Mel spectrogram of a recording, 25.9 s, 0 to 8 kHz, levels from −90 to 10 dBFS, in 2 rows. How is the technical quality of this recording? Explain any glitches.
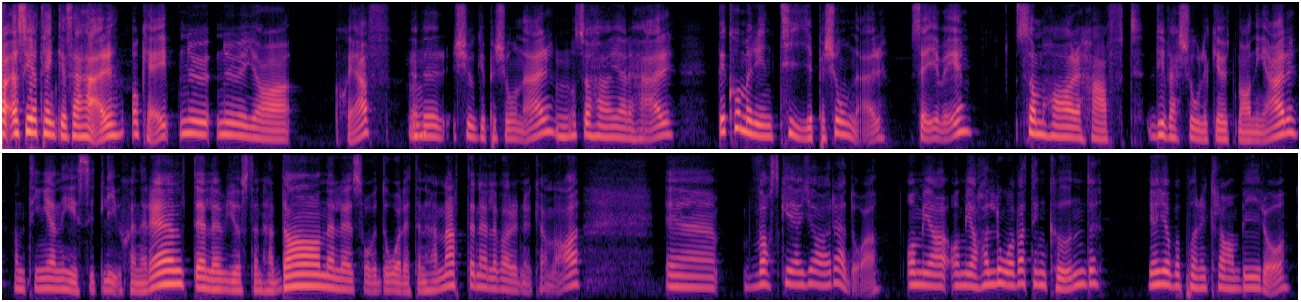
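The recording has two short problems near the start: the microphone overloads twice and its level drops once in between. It was carried over a call link, which shows in the lack of any content above 8 kHz, consistent with a wideband call codec such as G.722.

Microphone overload, 0.0 to 0.3 s and again 0.87 to 0.91 s: the loudest peaks are flattened, likely because the input level ran about 4 dB and then about 3 dB past the converter's limit, clipping a few percent of samples in the first burst. The result is a harsh, crackly edge on the peaks. Codec noise sounds different: it is a steady fuzz spread across the whole signal, while this crackle appears only on the loudest moments.

Microphone volume stepped down, at 0.3 s: right after the first overload, the speech and the background both drop by about 4 dB at once. This is likely the call software cutting the device's input gain in reaction to the clipping. 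A person moving away from the microphone would lower the speech gradually and leave the background level unchanged, so the single step affecting both points to a gain change. The cut was not enough, and the overload returns at 0.87 s.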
